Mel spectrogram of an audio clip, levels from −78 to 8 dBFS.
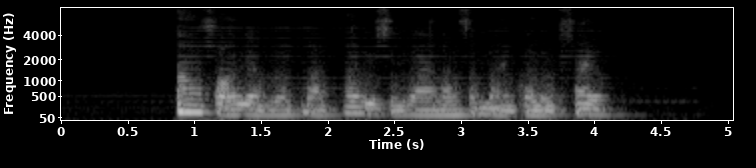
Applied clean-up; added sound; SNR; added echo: neural separator model SepFormer DNS4.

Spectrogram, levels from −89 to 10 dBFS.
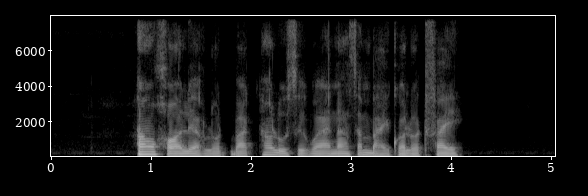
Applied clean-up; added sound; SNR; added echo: none; none; none; none.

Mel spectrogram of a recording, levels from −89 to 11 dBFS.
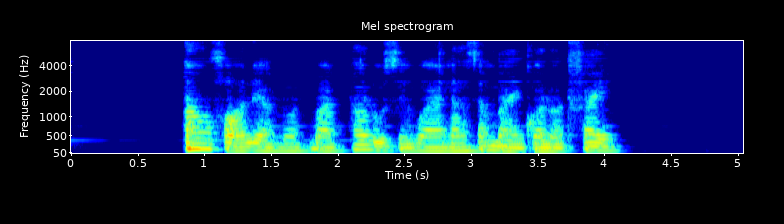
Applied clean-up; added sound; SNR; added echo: neural mask model DeepFilterNet 3.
